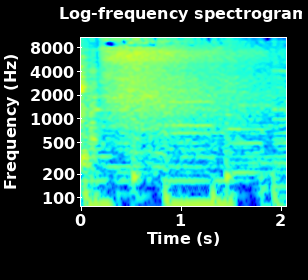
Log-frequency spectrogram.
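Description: Background music with a hissing sound effect that starts at once and fades away over about a second and a half.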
